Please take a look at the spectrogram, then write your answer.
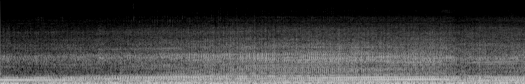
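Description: A Moto Guzzi Griso motorcycle pulls away with a loud, steady engine drone whose pitch climbs and settles, heard up close and continuous without voices.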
